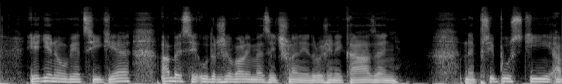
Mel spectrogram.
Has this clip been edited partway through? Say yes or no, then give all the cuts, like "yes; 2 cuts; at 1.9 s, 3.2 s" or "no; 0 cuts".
yes; 1 cut; at 1.0 s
